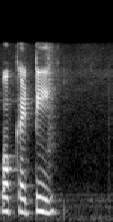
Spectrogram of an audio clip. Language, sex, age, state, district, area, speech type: Telugu, female, 30-45, Andhra Pradesh, Guntur, urban, read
